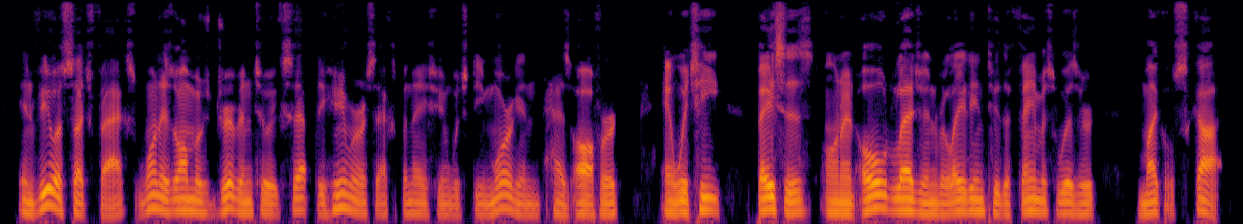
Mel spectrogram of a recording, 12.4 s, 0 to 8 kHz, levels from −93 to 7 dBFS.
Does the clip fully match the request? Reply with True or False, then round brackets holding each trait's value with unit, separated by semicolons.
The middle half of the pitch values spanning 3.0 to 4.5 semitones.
True (3.4 semitones)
